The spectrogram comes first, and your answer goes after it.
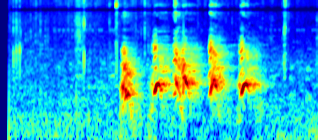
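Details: Airedale terriers and a Welsh terrier of the Syrius-Laybel kennel; a run of about five sharp barks in quick succession in the middle of the clip, roughly two per second, over faint background noise.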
